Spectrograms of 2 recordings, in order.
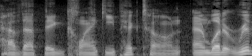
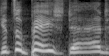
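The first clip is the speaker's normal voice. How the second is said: cranky, mad, pitched way up, drawn out; 5 dB louder than usual. Retelling his reply to his dad's question: imitating himself angry. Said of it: "all mad".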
